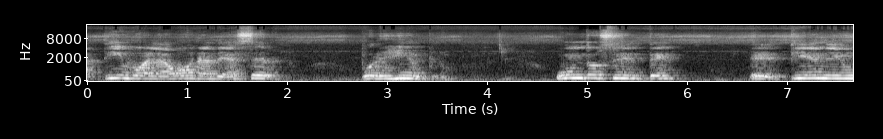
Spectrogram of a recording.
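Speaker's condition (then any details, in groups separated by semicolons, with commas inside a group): Cerebral palsy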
